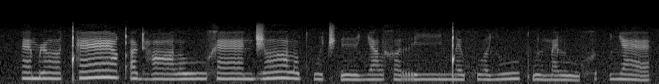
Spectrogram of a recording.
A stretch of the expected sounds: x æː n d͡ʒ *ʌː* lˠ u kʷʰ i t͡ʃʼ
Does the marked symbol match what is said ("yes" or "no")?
yes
